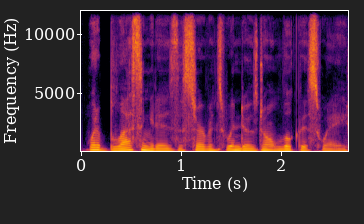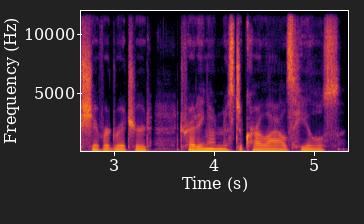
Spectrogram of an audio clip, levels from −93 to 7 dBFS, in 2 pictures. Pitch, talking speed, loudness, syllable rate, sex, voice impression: 145 Hz, 215 wpm, -17 LUFS, 5.8 syllables/s, female, feminine, very adult-like, slightly soft, slightly intellectual, calm, slightly elegant, slightly sweet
